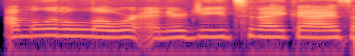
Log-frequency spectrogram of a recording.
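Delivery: normal talking voice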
